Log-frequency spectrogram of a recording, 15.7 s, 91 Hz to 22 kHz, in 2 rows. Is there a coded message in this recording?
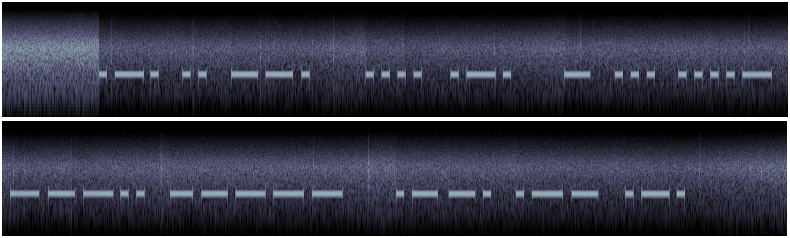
Yes: Morse code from 0.9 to 14.7 s, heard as a keyed tone, hand-sent with a bug key, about 15 wpm, 700 Hz, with radio static and static crashes. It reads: RIG HR TS480 PWR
